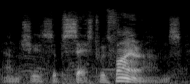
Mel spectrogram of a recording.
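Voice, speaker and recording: An actor with a British accent playing a dogged, exasperated French police detective in a radio drama, his voice slightly husky. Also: extremely low pitch, huge pitch swings, a little slow, a bit bright, heavily acted. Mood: indignant, frustrated. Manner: hesitant musing breaking into indignant outbursts.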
